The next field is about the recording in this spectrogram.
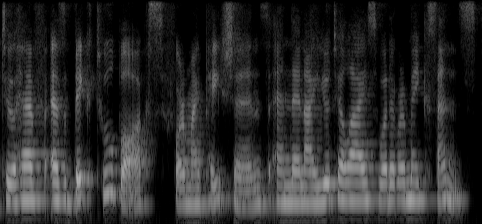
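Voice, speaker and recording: A woman's voice: mid-range voice, steady tone, moderate pace, a little mellow. A middle-aged woman from the Czech Republic with a Czech accent, a doctor explaining her practice earnestly in an interview. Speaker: guest doctor. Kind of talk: interview conversation.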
